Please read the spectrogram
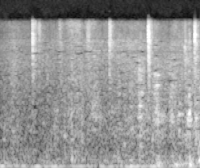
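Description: A dog's faint, quick breaths, a string of short puffs a few tenths of a second apart, as it works a room for an anise-scented scent-work hide.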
